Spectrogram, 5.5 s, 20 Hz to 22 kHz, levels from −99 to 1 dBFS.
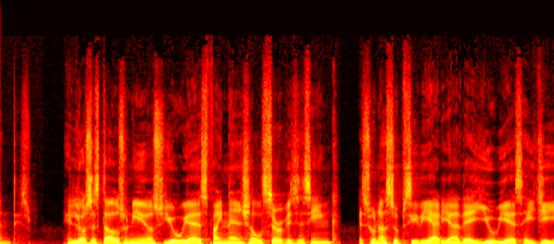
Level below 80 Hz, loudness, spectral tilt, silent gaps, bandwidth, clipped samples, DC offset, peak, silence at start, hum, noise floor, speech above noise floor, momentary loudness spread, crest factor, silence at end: -50 dBFS; -22 LUFS; -5.5 dB/octave; none; 16 kHz; under 0.1%; under 0.1%; -8 dBFS; 0 s; none; -49 dBFS; 28 dB; 8 LU; 14 dB; 0 s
